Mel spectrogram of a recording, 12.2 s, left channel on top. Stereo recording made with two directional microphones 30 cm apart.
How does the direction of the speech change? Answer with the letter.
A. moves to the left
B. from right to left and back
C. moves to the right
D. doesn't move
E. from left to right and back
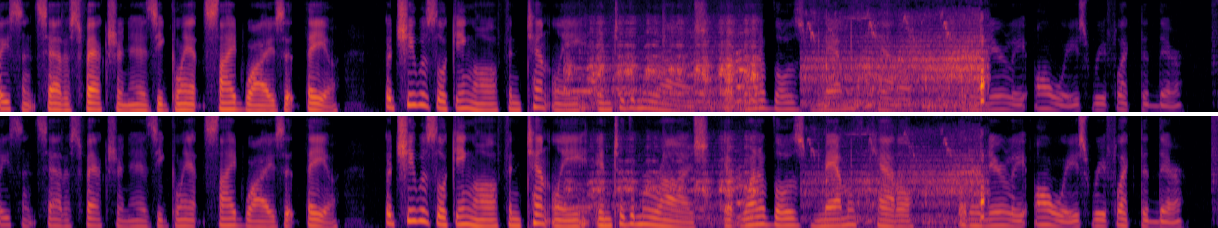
C.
